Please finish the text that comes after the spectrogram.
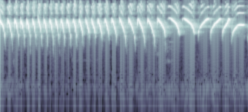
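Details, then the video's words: Canary master song for training young birds: a fast, even trill of sharp descending notes that slows midway into wider, swooping downslurred whistles with brief pauses between them. "SUARA BURUNG KENARI PANCINGAN MASTERAN PAUD BIAR GACOR PANJANG"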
